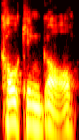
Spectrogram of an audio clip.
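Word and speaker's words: Khalkhin Gol: they uh were defeated at the battles of coal king goal and by the way if anyone's wondering that's spelled k h a l k h i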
